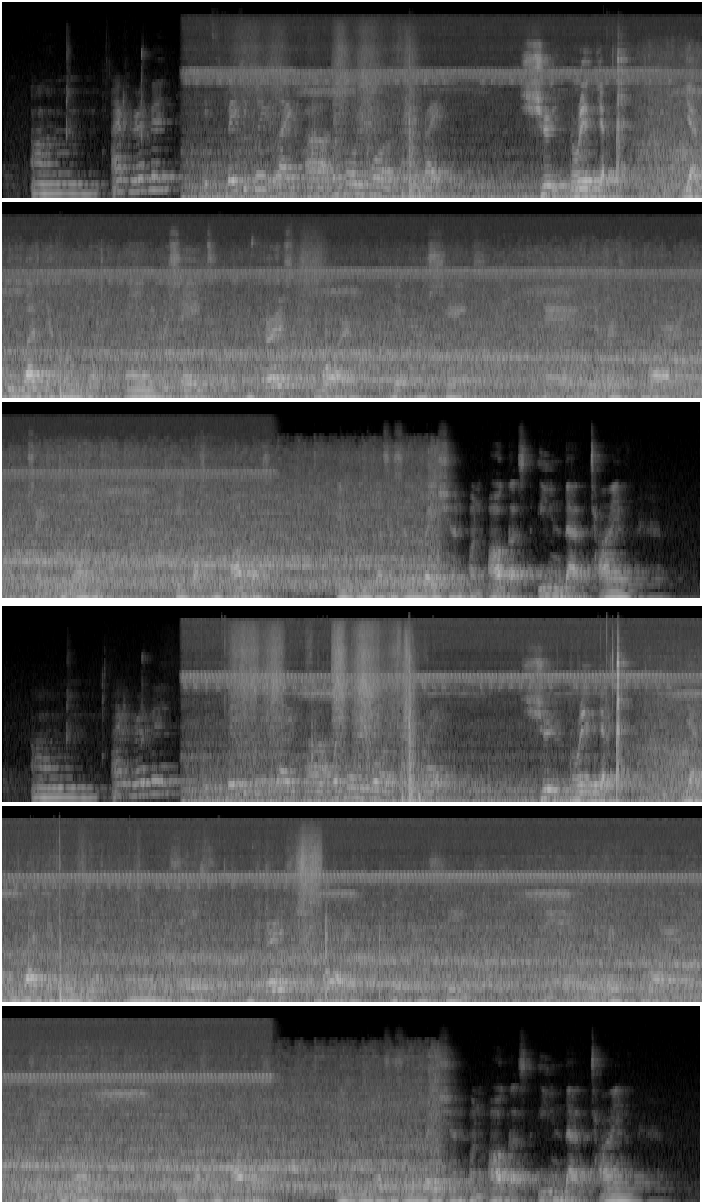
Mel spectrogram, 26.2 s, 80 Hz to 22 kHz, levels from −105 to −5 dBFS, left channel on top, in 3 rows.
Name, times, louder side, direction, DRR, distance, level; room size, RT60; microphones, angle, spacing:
voice 1, 0.4-2.2 2.5-5.6 21.9-22.7, left 1 dB, 50° left, 4 dB, 0.6 m, -50 dB
King's Hut at Night, 2.2-20.9, right 3 dB, 30° right, 2.4 m, -50 dB
sound 1, 2.5-5.4 6.5-6.6 6.9-8.1 8.4-10.5 11.0-11.6 11.9-13.5, right 8 dB, 65° right, 0.5 m, -46 dB
voice 2, 6.5-7.5 8.3-11.4 11.8-13.2 13.6-14.8 15.5-18.8 19.6-20.8 21.7-25.4, left 2 dB, 80° left, 5 dB, 1.0 m, -45 dB
sound 2, 7.8-23.0, equal, 15° left, 1.0 m, -48 dB
10.0 x 7.0 x 3.0 m, 1.2 s
head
